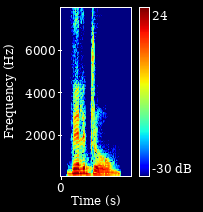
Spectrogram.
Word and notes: velodrome: Indian

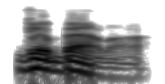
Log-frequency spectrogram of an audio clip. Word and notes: glabella: British English

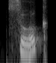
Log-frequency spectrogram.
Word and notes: sook: Indian

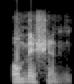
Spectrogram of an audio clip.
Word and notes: omission: American English

